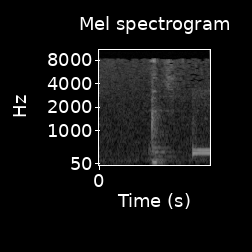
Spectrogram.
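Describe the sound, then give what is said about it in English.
A brief low thump, then a telephone ringing tone starts: a steady, moderately loud electronic hum that holds unbroken to the end, with no voices. “I bet that's him calling me back.”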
